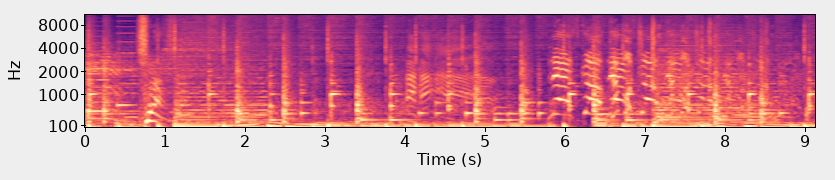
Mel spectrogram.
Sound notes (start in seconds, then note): 1.7 laughs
